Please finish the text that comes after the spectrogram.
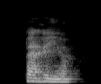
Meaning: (noun) pariah; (verb) third-person singular past historic of parier
- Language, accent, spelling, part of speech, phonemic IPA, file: French, Canada, paria, noun / verb, /pa.ʁja/, LL-Q150 (fra)-paria.wav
